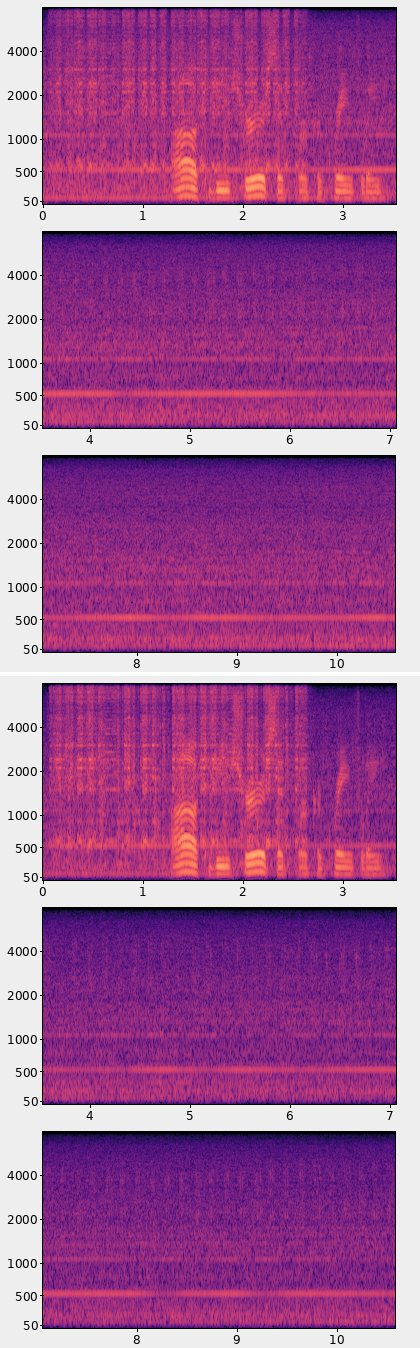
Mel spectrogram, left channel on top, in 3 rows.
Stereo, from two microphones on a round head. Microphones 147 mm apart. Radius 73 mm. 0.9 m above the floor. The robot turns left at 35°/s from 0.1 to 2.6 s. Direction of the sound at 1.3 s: 105° right.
